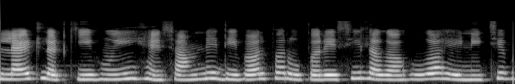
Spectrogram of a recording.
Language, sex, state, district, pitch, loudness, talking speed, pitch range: Hindi, female, Bihar, Patna, 230 Hz, -14 LUFS, 160 wpm, 225-260 Hz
